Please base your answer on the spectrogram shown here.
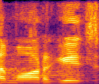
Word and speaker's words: mortgage: मॉर्गेज लिखो, मॉर्गेज spelling देख लेना मॉर्गेज की, पढ़ मॉर्गेज रहे हैं टी को साइलेंट मान के, क्या क्या अत्याचार हो रहा है हम ही जानते हैं।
